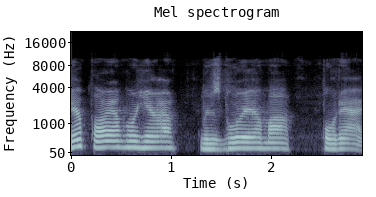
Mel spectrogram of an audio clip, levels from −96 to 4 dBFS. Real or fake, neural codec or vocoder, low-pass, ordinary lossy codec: fake; autoencoder, 22.05 kHz, a latent of 192 numbers a frame, VITS, trained on one speaker; 9.9 kHz; Opus, 24 kbps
